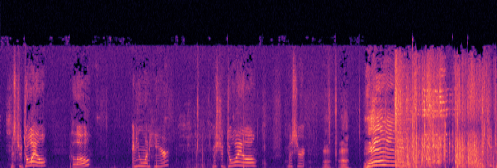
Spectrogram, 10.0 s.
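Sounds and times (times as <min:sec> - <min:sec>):
speech: 0:00.2 - 0:01.9, 0:02.6 - 0:03.4, 0:04.2 - 0:08.2
person crying out: 0:06.5 - 0:08.2
breakaway prop chair breaking apart: 0:07.8 - 0:09.9.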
